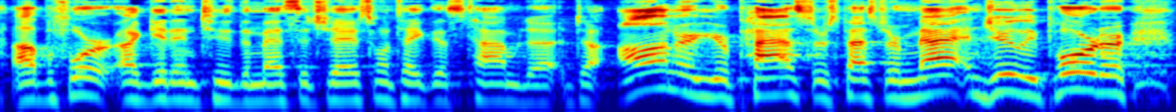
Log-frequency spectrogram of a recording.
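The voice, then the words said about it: Arkansas Southern American accent. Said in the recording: “I'm from Arkansas ... the accent will follow.”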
